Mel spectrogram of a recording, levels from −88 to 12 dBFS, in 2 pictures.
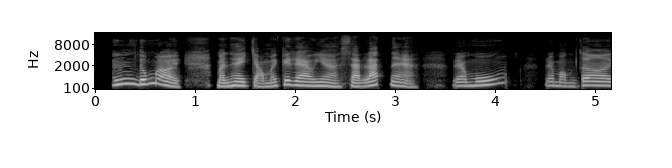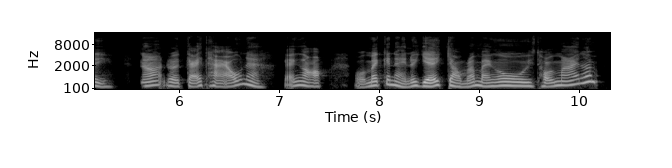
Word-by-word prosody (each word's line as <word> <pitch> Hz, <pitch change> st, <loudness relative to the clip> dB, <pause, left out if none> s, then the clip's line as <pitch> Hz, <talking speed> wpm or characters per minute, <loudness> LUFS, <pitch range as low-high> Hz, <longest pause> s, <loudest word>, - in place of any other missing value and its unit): Ừm, 300 Hz, +4 st, +2 dB
đúng 285 Hz, +4 st, +7 dB
rồi. 225 Hz, -, +4 dB, 0.4 s
Mình 185 Hz, -1 st, +2 dB
hay 215 Hz, 0 st, +4 dB
trồng 170 Hz, -5 st, -2 dB
mấy 195 Hz, +3 st, -1 dB
cái 260 Hz, +3 st, +3 dB
rau 220 Hz, -3 st, +6 dB
nha, 200 Hz, -4 st, 0 dB
xà 180 Hz, +2 st, +2 dB
lách 225 Hz, +9 st, +4 dB
nè, 190 Hz, -9 st, 0 dB, 0.4 s
rau 205 Hz, 0 st, -1 dB
muống, 245 Hz, -, 0 dB, 0.4 s
rau 220 Hz, -, -5 dB
mồng 185 Hz, -3 st, -6 dB
tơi, 220 Hz, -6 st, +1 dB, 0.3 s
đó, 230 Hz, +5 st, -1 dB
rồi 195 Hz, -3 st, -4 dB
cải 180 Hz, +3 st, -2 dB
thảo 230 Hz, +2 st, -2 dB
nè, 240 Hz, -, -4 dB, 0.2 s
cải -, -, -6 dB
ngọt. 180 Hz, -6 st, -2 dB, 0.2 s
Ôi, 145 Hz, -, -10 dB
mấy 220 Hz, +3 st, +1 dB
cái 265 Hz, +4 st, -5 dB
này 215 Hz, -9 st, -2 dB
nó 190 Hz, -, -3 dB
dễ 195 Hz, -1 st, +3 dB
trồng 175 Hz, -8 st, -3 dB
lắm 205 Hz, +6 st, -2 dB
bạn 185 Hz, 0 st, -3 dB
ơi, 205 Hz, -2 st, 0 dB
thoải 180 Hz, -1 st, -3 dB
mái 235 Hz, +6 st, -2 dB
lắm. 425 Hz, +4 st, -1 dB
210 Hz, 220 wpm, -24 LUFS, 185-230 Hz, 0.4 s, đúng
